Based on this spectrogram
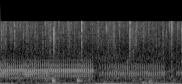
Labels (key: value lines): label: biophony, croak
recorder: SoundTrap 500

label: biophony
recorder: SoundTrap 500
